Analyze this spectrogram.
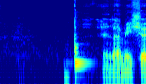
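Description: A glass ball knocks as it is set down on a table.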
